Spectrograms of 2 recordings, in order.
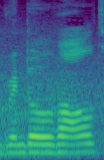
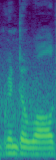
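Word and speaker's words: Grindelwald: the gondola ride from grindle va grindle va I kept saying grindle Wald all day grindle it's spelled grindle Wald but it's grindle VA um up to the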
